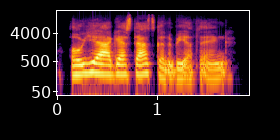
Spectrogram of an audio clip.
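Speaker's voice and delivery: put-on muttered aside under breath. Retelling an argument, speaker quotes what he said: retelling a mutter under breath. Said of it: "he says under his breath".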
